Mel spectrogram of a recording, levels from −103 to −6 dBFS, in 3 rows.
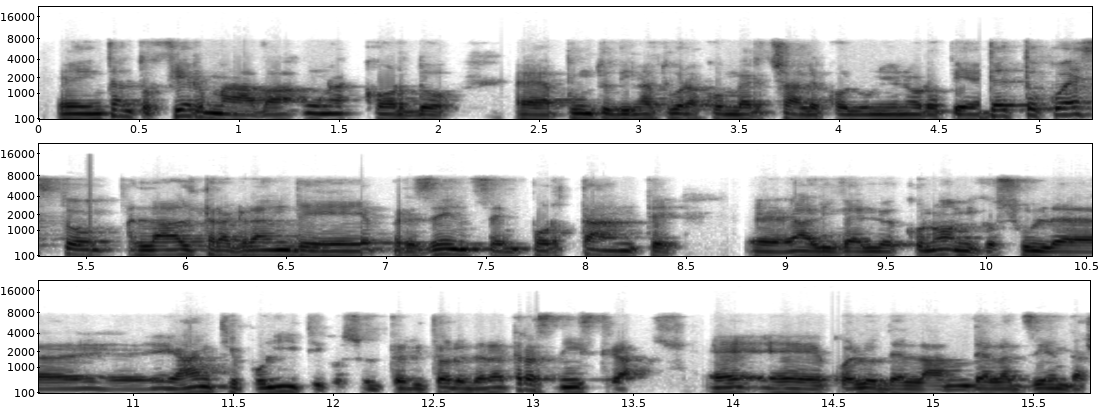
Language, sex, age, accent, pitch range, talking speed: Italian, male, 30-49, native, 105-135 Hz, 135 wpm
